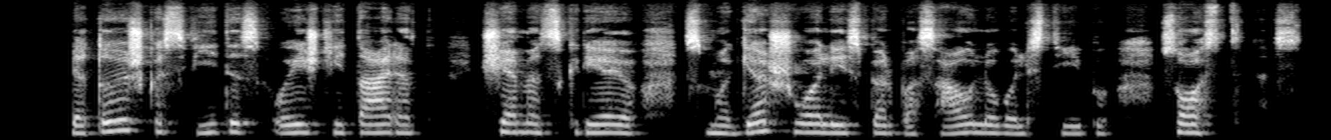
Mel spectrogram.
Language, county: Lithuanian, Telšiai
